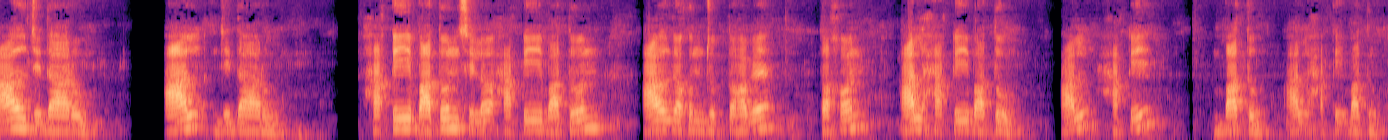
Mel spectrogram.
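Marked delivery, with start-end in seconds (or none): 1.7-2.7 আল জিদারু said slowly, লাম crisp before জিদারু; ধীরে আলাদা লাম সহ আল জিদারু; clear separate lam. Shown as a demonstration. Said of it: "হরফটি স্পষ্ট এবং আলাদা করে উচ্চারণ করতে হবে". 10.6-12.6 আল হাকিবাতু stretched very slowly, লাম distinct; drawn-out model of আল হাকিবাতু; খুব ধীরে স্পষ্ট লাম সহ আল হাকিবাতু; clear separate lam. Shown as a demonstration. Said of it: "হরফটি স্পষ্ট এবং আলাদা করে উচ্চারণ করতে হবে".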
